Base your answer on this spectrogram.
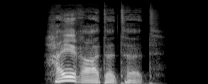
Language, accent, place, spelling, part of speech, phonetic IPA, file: German, Germany, Berlin, heiratetet, verb, [ˈhaɪ̯ʁaːtətət], De-heiratetet.ogg
- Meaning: inflection of heiraten: 1. second-person plural preterite 2. second-person plural subjunctive II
